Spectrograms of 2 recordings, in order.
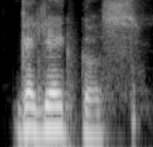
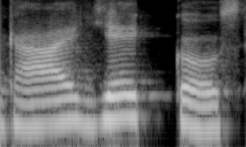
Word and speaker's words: Gallegos: Gallegos. Gallegos? Gallegos. In Spanish, it's a Spanish name, beautiful Spanish name. Gallegos. I like No, that. no, no. In Spanish, 2 L's are always pronounced as a Y.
